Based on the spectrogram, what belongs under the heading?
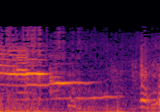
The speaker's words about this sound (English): Meow. What was that? I didn't hear nothing. Sounded just like a cat, don't mind.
